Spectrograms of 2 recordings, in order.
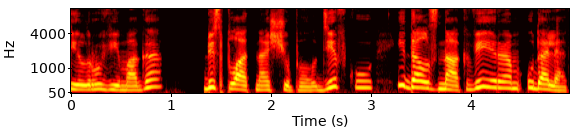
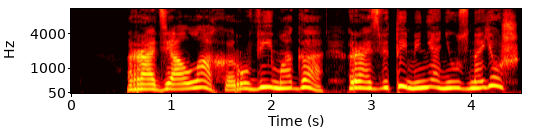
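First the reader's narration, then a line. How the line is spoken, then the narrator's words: Desperate exclamation. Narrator (Russian): воскликнул Мустафа Истома в отчаянии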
